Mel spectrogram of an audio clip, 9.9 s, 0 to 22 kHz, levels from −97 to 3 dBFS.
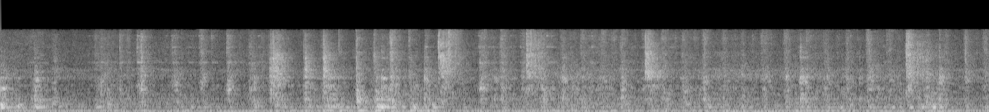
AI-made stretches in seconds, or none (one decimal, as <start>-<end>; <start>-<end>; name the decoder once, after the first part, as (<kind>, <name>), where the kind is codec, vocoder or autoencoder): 0.8-1.3 (vocoder, Vocos); 2.3-7.1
